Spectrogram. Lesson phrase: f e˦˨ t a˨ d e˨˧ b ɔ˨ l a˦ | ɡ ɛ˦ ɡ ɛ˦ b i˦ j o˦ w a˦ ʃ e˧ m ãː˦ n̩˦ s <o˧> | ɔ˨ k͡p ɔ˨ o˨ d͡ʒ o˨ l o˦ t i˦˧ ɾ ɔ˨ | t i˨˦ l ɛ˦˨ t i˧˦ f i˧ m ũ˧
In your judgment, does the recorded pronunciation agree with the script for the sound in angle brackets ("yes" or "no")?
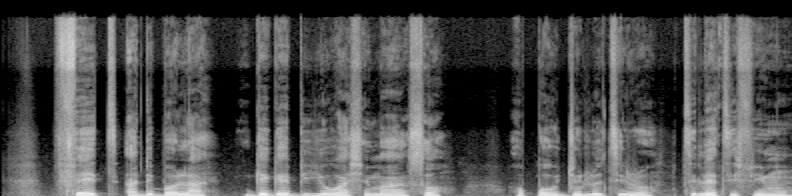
no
